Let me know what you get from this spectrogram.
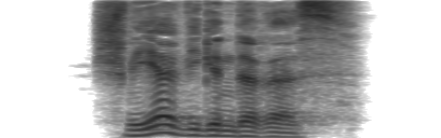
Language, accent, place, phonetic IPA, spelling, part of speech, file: German, Germany, Berlin, [ˈʃveːɐ̯ˌviːɡn̩dəʁəs], schwerwiegenderes, adjective, De-schwerwiegenderes.ogg
- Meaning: strong/mixed nominative/accusative neuter singular comparative degree of schwerwiegend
